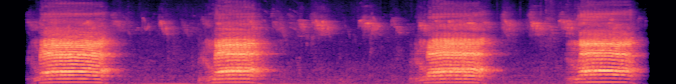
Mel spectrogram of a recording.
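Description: A sheep bleats four times in long, wavering calls spaced a couple of seconds apart, loud, with faint bird chirps filling the quiet gaps between them.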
